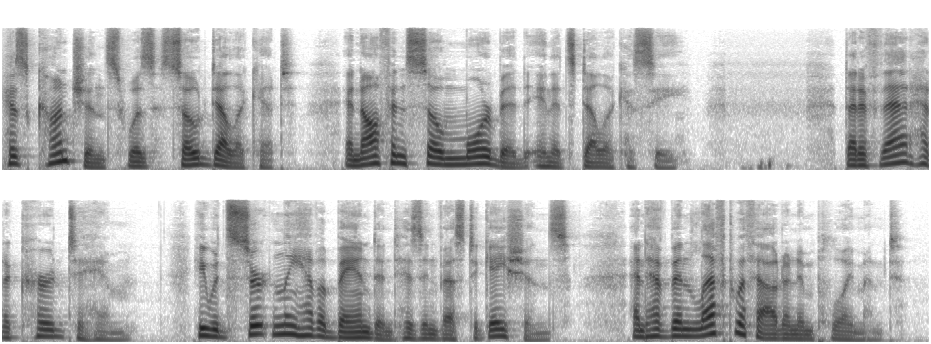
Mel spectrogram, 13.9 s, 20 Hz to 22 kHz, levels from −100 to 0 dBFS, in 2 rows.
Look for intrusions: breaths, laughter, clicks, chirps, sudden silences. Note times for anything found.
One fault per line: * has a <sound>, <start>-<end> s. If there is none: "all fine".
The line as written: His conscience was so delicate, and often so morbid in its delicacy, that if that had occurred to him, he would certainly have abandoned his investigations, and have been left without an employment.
* has a sigh, 5.5-6.0 s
